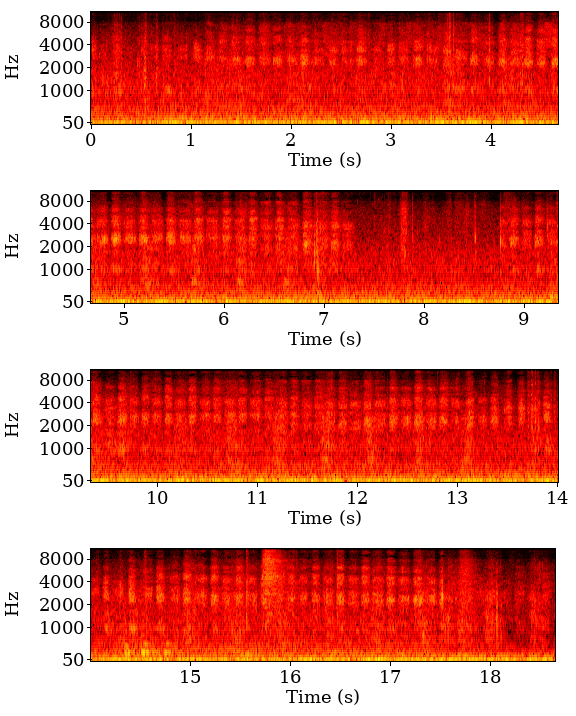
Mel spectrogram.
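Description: A small dog pants quickly.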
